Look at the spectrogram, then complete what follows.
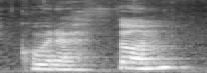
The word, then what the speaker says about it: corazón: Por exemplo, corazón, zapato.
